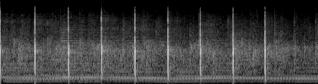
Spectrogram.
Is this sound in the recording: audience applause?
yes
